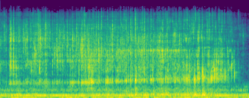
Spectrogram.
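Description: Warm water runs from a tap into a cup for proofing yeast for challah bread, a steady soft splashing fill that continues throughout at moderate volume.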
